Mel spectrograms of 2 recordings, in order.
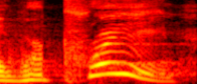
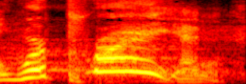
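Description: First: Said in the usual way. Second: Higher, louder mock protest; comically emphatic, raised-voice answer; insistent reply. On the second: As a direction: push it out loud and high in defense. Insistent second reply to wife.

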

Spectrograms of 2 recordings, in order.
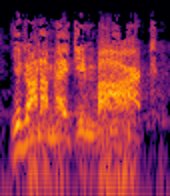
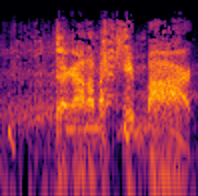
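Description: First: Warning shout. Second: Mock warning shout. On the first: Retold or imitated. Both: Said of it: "Paris said".

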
